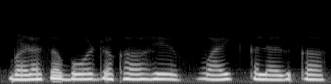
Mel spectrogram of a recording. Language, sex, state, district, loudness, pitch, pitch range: Hindi, female, Madhya Pradesh, Bhopal, -12 LUFS, 240 Hz, 225-245 Hz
